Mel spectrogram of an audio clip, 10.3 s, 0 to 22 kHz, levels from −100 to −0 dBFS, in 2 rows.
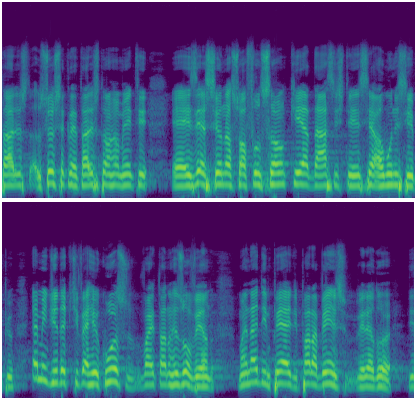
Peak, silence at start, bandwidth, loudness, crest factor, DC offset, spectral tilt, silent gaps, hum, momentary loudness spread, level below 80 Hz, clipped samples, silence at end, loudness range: -12 dBFS; 0 s; 10 kHz; -24 LUFS; 12 dB; under 0.1%; -6 dB/octave; none; none; 6 LU; -68 dBFS; under 0.1%; 0 s; 1 LU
